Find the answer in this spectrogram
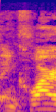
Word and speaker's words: inquire: I'd like to inquire about that. I need information. And so I'm making an inquir about that. In choir in choir choir like singing, right? Choir, but it's spelled totally different.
